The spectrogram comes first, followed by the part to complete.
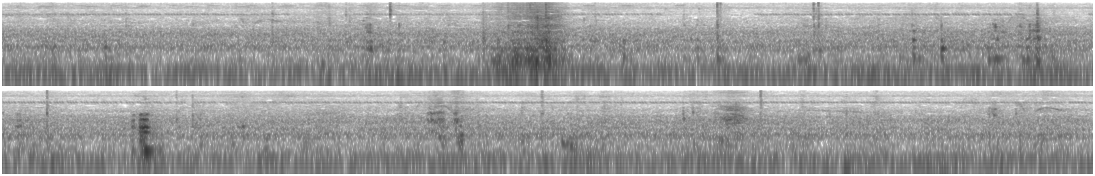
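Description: Yearling longhorn giving one short, breathy noise about two and a half seconds in as a bolus gun pushes a magnet down its throat. Otherwise quiet, with a few faint clicks and a faint steady high tone.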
